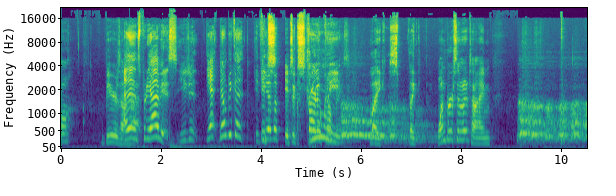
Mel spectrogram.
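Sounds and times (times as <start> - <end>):
speech: 0.0 - 0.2, 0.8 - 9.6
dog howling bark: 5.6 - 6.3, 9.1 - 10.5.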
